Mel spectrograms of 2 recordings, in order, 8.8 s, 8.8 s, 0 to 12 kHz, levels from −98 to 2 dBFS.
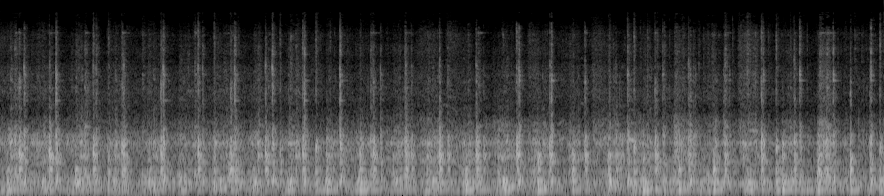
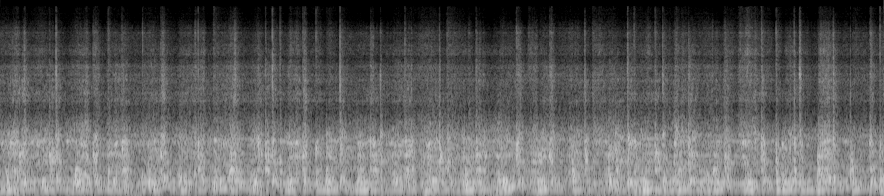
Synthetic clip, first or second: second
